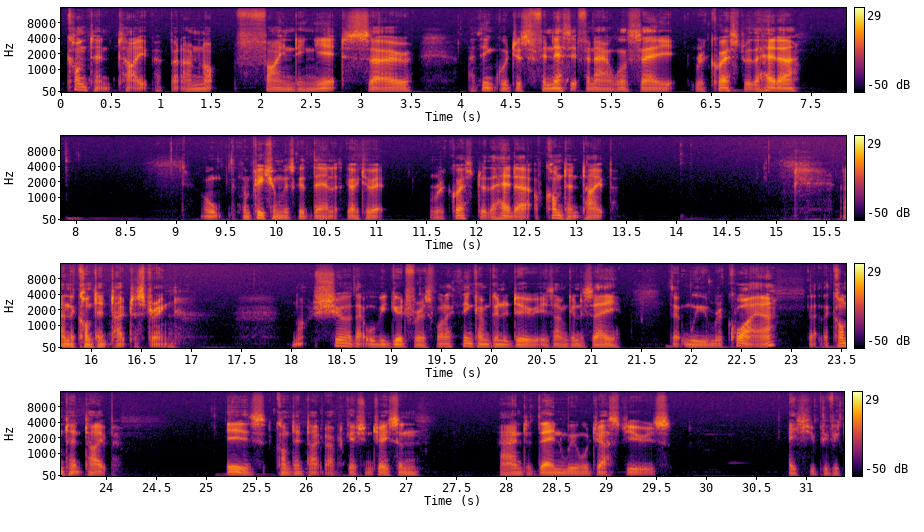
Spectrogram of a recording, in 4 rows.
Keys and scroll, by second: 7.8 Return, 9.2 super+z, 14.0 Tab, 23.1 super+z, 25.0 Return, 26.1 Tab.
